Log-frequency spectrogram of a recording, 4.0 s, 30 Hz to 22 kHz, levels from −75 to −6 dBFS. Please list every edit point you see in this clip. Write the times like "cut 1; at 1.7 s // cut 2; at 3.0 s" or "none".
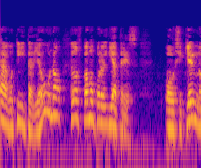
cut 1; at 1.4 s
